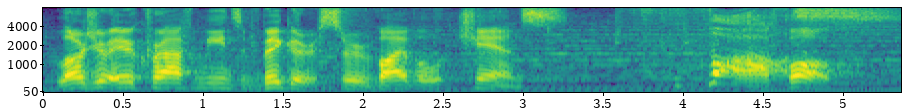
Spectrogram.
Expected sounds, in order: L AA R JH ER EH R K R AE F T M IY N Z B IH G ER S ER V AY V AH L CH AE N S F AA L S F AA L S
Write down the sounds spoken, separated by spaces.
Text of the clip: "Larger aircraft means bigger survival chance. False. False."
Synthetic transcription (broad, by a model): L AA R JH ER EH R K R AE F T M IY N Z B IH G ER S ER V AY V AH L CH AE N S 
